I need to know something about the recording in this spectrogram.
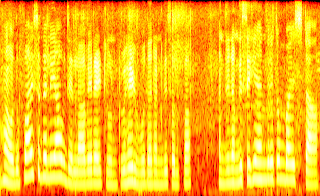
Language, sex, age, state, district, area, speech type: Kannada, female, 30-45, Karnataka, Udupi, rural, spontaneous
